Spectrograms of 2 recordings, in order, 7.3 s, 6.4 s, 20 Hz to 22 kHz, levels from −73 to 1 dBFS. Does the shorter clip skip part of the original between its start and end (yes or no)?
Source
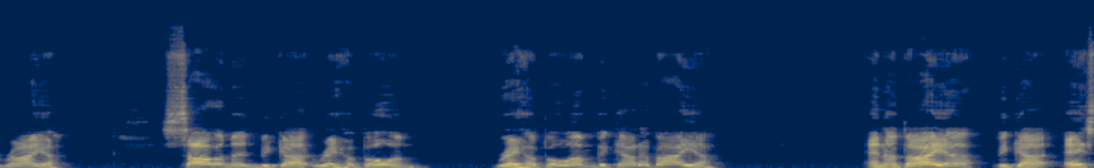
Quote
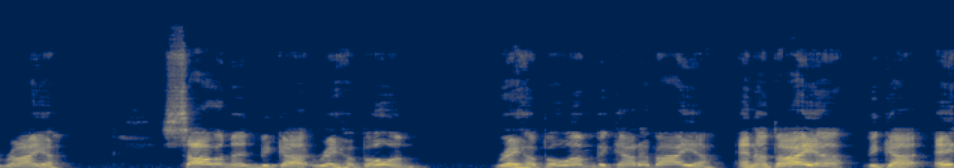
yes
